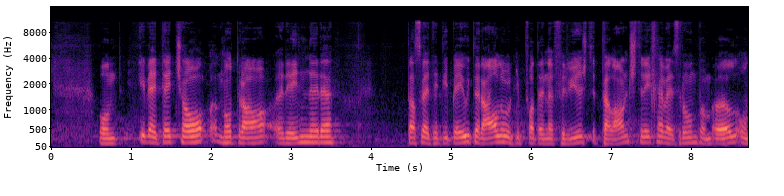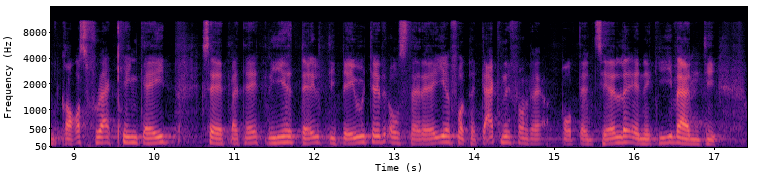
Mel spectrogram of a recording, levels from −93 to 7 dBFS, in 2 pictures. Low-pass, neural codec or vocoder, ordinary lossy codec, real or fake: 10.8 kHz; codec, 24 kHz, 3 kbps, HILCodec; none; fake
